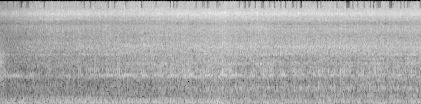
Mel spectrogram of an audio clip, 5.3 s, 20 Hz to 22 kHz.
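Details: 2001 Dodge Durango 5.9 L idling warm after water pump replacement: light, uneven chattering rattle over the hum; owner suspects a failing bearing in the fan clutch or AC pump clutch, not confirmed.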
